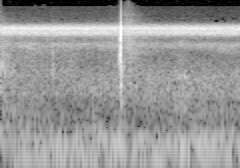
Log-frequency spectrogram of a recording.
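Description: Steady high-pitched chorus of insects in late-summer shoreline trees, with one sharp click just past halfway through.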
